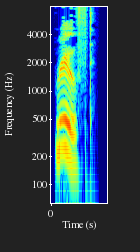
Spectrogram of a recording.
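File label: "roofed", English, British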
